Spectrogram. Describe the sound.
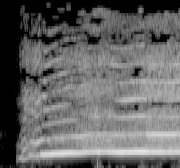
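A person imitates their mother's scream: one loud, sustained high-pitched shriek held steadily for about two seconds, with no other talking.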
